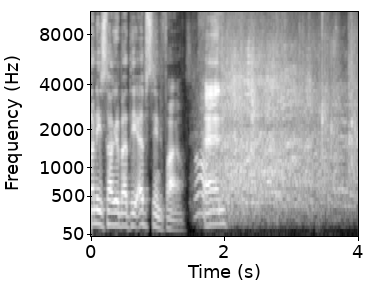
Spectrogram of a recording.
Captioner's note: laughter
